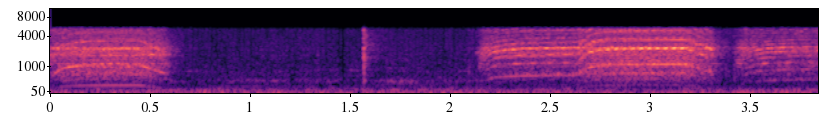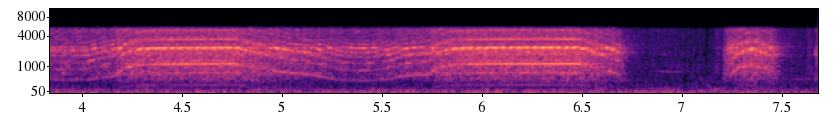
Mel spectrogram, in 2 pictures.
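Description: AEG BSS 12 C 12-volt cordless screwdriver running with no bit fitted, in three bursts: a brief one, then two runs of a couple of seconds each. The motor whine rises in pitch as it spins up, dips and recovers partway through the last run, and falls as it winds down.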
